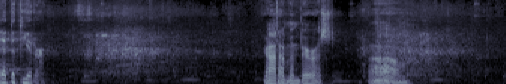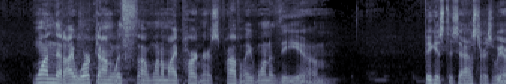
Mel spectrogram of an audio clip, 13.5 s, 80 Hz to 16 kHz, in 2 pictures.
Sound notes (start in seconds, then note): 1.0 audience laughs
